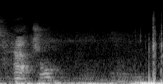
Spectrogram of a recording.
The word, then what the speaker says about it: hatchel: it's called a flax hatchel, or it can be spelled with an A or with an E. You see it both ways, but it's hatchel or hetchel.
